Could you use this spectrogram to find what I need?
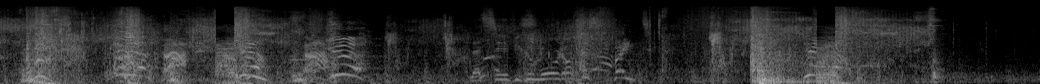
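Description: Blades clash and strike in a loud fight.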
